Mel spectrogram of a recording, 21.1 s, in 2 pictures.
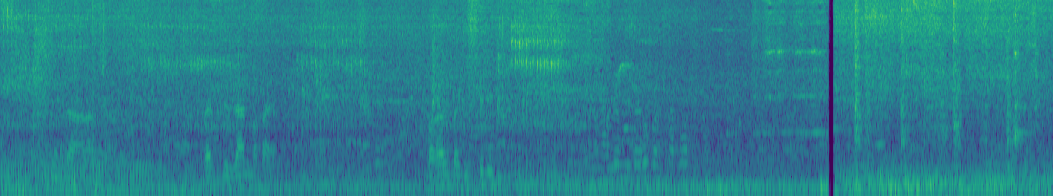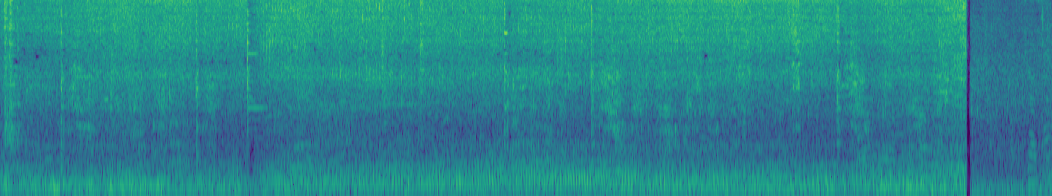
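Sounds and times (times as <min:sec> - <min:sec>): metal spatulas scraping a pan: 0:07.5 - 0:20.2
liver sizzling in hot oil: 0:08.4 - 0:20.2.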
